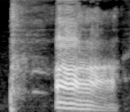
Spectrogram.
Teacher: If you really exaggerate it, pa, you get a long delay after you release the lips and the voicing starts happening. The vocal cords start vibrating.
